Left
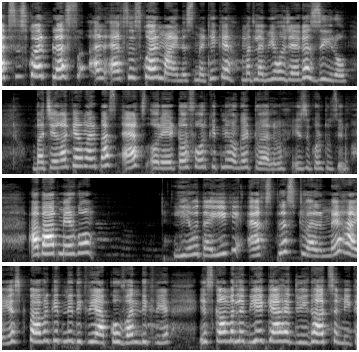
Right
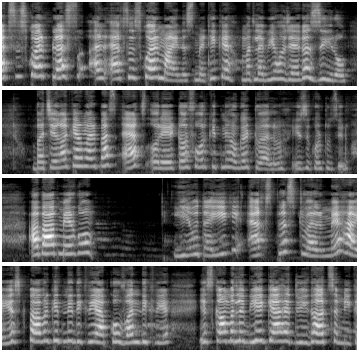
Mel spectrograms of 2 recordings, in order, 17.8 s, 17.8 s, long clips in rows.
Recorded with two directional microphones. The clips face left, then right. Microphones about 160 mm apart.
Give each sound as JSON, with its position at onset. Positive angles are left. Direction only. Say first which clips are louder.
{"t": 0.0, "sound": "a child's voice", "louder": "left 4 dB", "side_deg": 40}
{"t": 11.0, "sound": "a woman's voice", "louder": "left 4 dB", "side_deg": 40}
